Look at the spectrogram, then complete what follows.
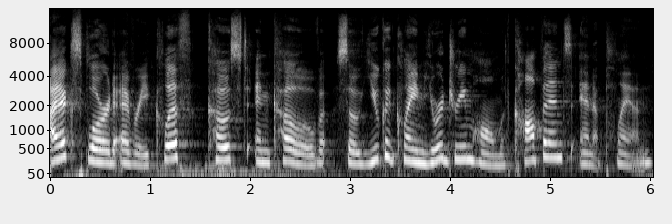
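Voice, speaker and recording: Lively intonation carries a woman's high-pitched voice with a bright, sharp tone. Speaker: video game streamer. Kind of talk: live stream recording a video script. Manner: casual; stumbling over words when scripted.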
